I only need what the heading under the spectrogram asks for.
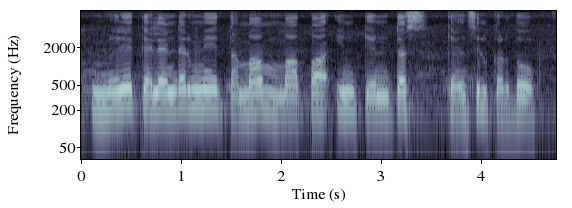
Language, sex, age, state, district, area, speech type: Urdu, male, 45-60, Bihar, Khagaria, urban, read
